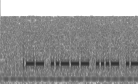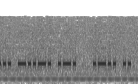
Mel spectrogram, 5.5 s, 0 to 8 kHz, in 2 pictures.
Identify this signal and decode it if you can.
Morse code, heard as a keyed tone, about 24 wpm, 600 Hz, with radio noise. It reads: M2VL/R LI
